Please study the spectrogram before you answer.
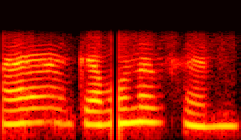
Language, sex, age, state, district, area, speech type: Bengali, female, 18-30, West Bengal, Howrah, urban, conversation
